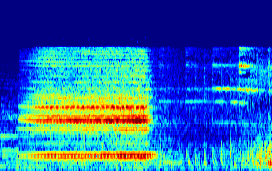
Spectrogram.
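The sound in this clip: A train pulls away from a station: a steady horn sounds for a few seconds, then cuts off into the rumble and clatter of the moving train.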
